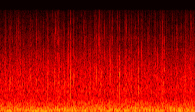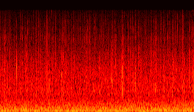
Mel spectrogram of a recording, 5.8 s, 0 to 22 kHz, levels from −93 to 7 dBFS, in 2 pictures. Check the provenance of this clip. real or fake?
real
